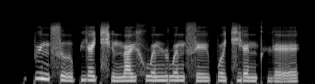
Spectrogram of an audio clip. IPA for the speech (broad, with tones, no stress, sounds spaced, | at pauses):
p y˥˩ n s ɹ̩˨˩ p j ɛ˥˩ t͡ɕʰ i˩ n̪ a˧˥ ɪ̯ x w ə˥ n ɻ w ə˥ n s e˧˥ ɪ̯ p ɤ˥˧ t͡ɕ j ɛ˥˩ n pʰ ɥ ɛ̰˨˩˦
